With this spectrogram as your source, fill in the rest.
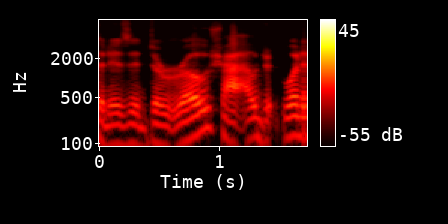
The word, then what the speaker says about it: Derosier: Is it D Ro? What is it? D Roer. D Roer. Okay. Or D Roa. With the Boston accent, it's D Ro.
